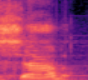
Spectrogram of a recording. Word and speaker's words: Shabbat: The correct pronunciation is Shabbat.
